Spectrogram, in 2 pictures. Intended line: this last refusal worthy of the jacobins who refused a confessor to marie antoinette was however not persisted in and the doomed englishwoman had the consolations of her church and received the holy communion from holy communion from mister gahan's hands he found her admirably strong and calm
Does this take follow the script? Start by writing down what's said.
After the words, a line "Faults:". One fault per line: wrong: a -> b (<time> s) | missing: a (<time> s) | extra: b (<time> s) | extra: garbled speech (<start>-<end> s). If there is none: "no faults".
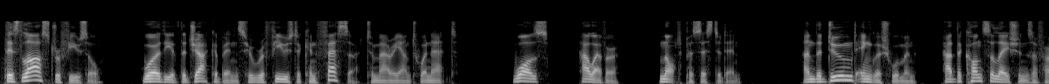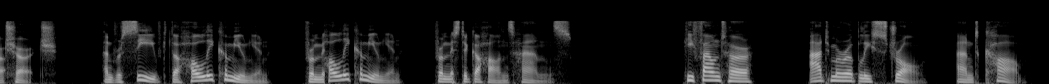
this last refusal worthy of the jacobins who refused a confessor to marie antoinette was however not persisted in and the doomed englishwoman had the consolations of her church and received the holy communion from holy communion from mister gahan's hands he found her admirably strong and calm
Faults:
no faults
